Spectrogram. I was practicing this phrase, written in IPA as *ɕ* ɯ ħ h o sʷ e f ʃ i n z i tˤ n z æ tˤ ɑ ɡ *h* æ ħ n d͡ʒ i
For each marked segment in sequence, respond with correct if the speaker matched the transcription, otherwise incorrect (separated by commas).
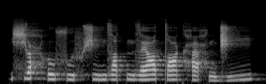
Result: correct, incorrect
